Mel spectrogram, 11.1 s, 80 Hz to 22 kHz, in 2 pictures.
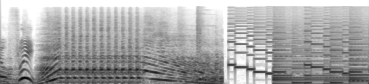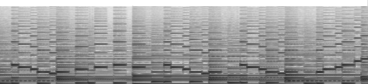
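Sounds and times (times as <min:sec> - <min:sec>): motorcycle engine revving: 0:00.0 - 0:03.4.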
